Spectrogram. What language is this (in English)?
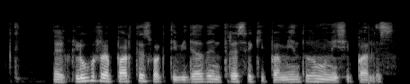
Spanish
